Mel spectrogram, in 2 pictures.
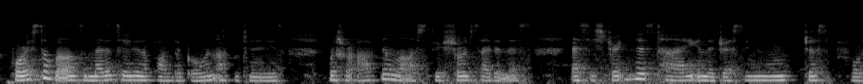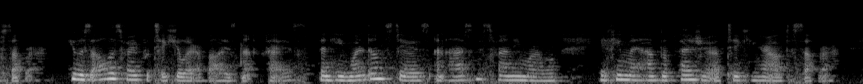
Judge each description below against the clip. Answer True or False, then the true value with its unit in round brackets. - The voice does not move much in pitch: True (2.0 semitones)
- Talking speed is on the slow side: False (200 wpm)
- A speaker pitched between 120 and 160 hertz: False (190 Hz)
